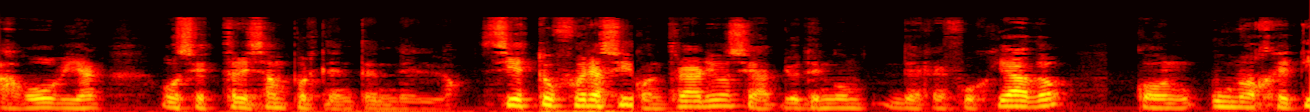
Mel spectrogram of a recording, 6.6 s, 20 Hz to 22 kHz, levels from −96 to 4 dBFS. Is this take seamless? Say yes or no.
no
